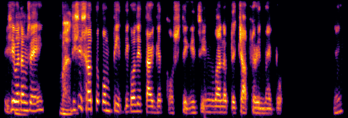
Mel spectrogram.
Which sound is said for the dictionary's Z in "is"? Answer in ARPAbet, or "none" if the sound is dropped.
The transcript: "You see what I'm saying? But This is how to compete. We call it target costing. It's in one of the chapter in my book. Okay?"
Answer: S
